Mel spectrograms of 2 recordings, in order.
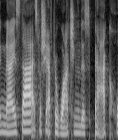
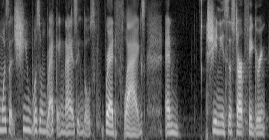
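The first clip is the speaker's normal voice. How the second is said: ordinary talk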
